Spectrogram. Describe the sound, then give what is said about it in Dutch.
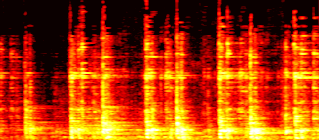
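Rhythmic clanking and creaking of a hand water pump being worked on a schoolyard to draw water for chickens, with many loud, evenly spaced strokes repeating steadily and no voices. “Wat zijn jullie aan het doen? Water pompen. Waarvoor? Voor de kippen.”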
